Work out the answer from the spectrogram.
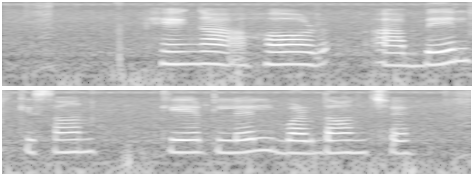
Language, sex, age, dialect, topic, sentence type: Maithili, female, 51-55, Bajjika, agriculture, statement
